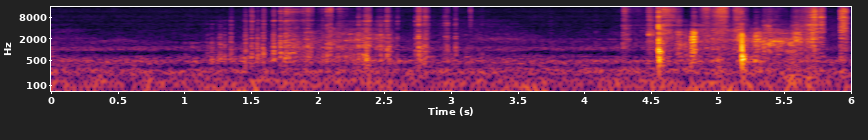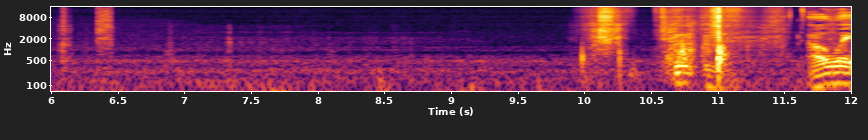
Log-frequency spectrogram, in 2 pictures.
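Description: Scissors cutting into cardstock: a few faint snips and ticks, then a louder rustle and crackle of the card being handled about ten seconds in.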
